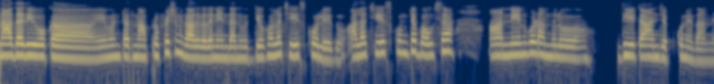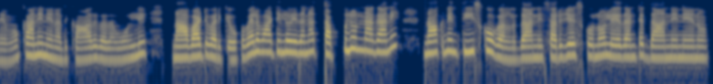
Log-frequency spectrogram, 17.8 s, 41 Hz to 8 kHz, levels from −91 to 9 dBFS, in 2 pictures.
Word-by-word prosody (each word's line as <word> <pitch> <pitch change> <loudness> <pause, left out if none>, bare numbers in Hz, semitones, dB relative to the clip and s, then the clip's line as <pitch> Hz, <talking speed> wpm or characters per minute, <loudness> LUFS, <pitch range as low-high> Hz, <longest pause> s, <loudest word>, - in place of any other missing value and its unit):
నాదదీ 250 0 +8 0.2
ఒకా 230 -1 +5 0.5
ఏమంటారు 230 +1 -1
నా - - +4
ప్రొఫెషన్ 290 +4 0
గాదు 220 0 +6
గద! 210 0 +3
నేను 215 0 -3
దాన్ని 210 0 -1
ఉద్యోగంలా 235 +6 -1
చేసుకోలేదు. 225 -7 -2 0.2
అలా 250 +3 +3
చేసుకుంటే 295 +1 0
బహుశా 255 +6 +2 0.6
ఆహ్, 250 0 +2
నేను 260 +1 +1
గూడా 285 -1 +3
అందులో 235 -2 -3 0.7
ధీటా 245 -2 +1
అని 225 0 -6
చెప్పుకునేదాన్నేమో, 185 -3 -8
కానీ 255 0 +1
నేను 215 -3 -5
అది 200 +1 -14
కాదు 200 +2 -3
గదా! 195 -1 -6
ఓన్లీ 230 +7 -5 0.4
నా 220 - +5
వాటి 240 +2 +5
వరికే. 210 -3 -2
ఒకవేళ 250 +9 0
వాటిల్లో 310 0 +1
ఏదైనా 290 +2 -1 0.2
తప్పులున్నా 340 +6 +1
గానీ, 310 +8 +2 0.4
నాకు 300 +2 +6
నేను 310 -3 -3
తీసుకోగలను. 270 - 0
దాన్ని 215 0 -1
సరి 225 0 +1
చేసుకోనో 245 -1 -2
లేదంటే 230 +1 -1
దాన్ని 215 0 -2
నేను 215 0 -6
235 Hz, 150 wpm, -22 LUFS, 215-270 Hz, 0.7 s, నాదదీ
